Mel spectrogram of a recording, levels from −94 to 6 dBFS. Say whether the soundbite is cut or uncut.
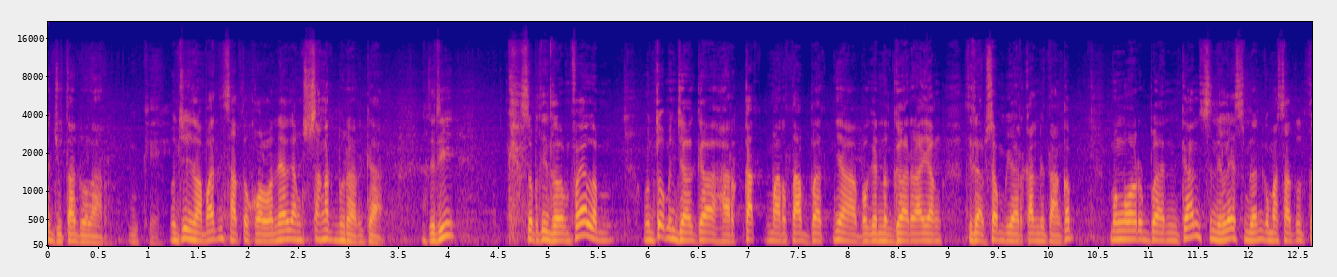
uncut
